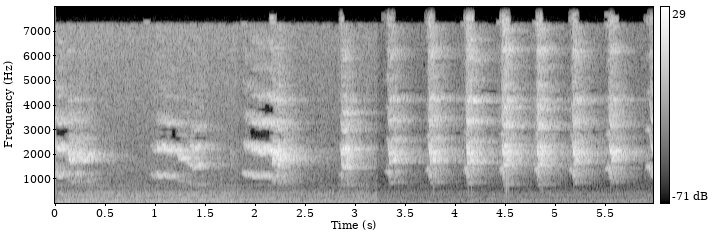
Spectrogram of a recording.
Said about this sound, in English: So the box call, because of the curve of the lid and the shape of the sideboard, high to low. And that's what you're trying to do with any turkey call.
